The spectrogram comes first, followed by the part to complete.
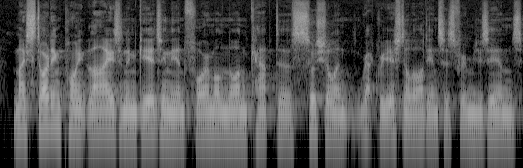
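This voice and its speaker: A man talks with a Northern Irish accent. His intonation is monotone and flat. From Northern Ireland. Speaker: professor. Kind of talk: conference talk.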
